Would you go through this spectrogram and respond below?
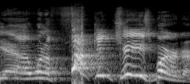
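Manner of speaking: very loud yell pitched very high. Retelling ordering at a drive-through speaker: imitating own loud yell. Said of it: "as loud as I could".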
